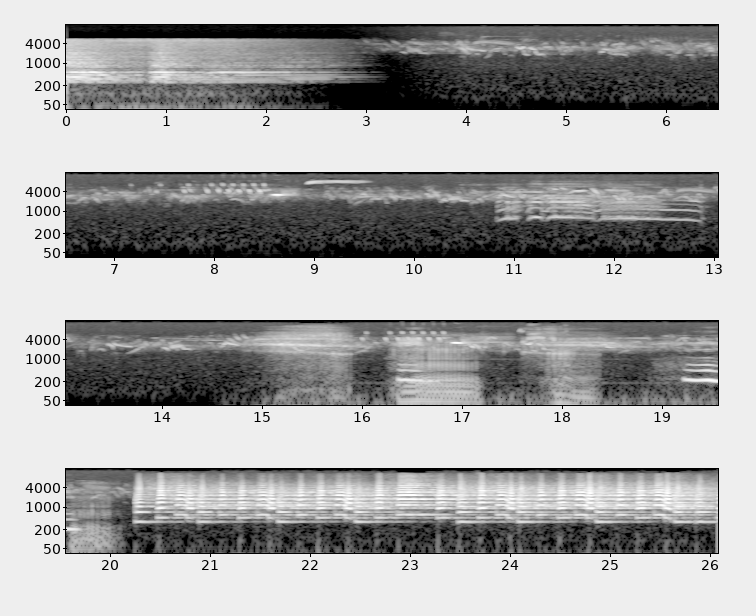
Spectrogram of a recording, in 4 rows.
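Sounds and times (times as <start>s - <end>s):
small birds chirping: 3.2s - 10.8s, 11.8s - 20.3s
rooster crowing: 10.8s - 13.0s.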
